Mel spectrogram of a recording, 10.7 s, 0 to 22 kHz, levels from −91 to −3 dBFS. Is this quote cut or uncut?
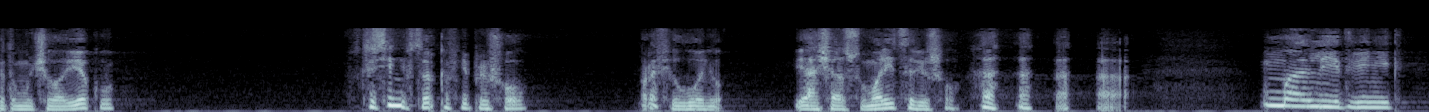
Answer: uncut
